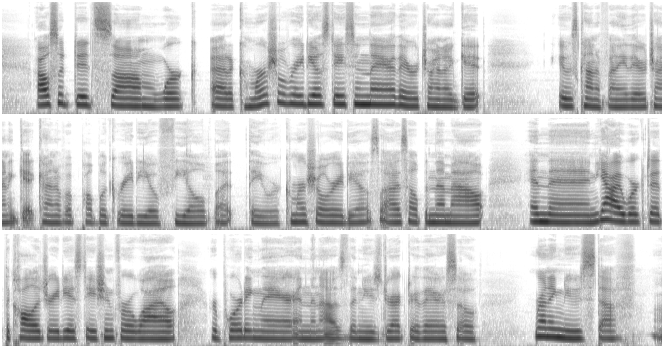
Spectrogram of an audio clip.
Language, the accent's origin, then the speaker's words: English; Chicago, Illinois, United States; also born or lived in Montana / Florida; Last time I had a post box, a mailing address, it was in Florida, but I grew up in Chicago and have spent the last 4 years going to school in Montana.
